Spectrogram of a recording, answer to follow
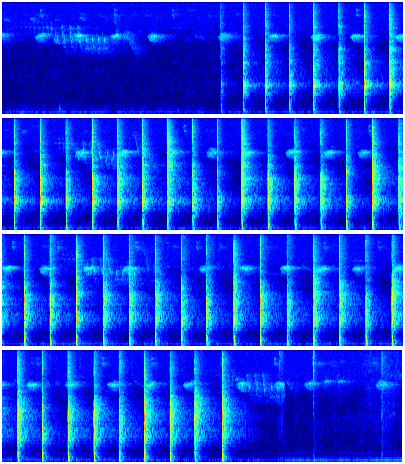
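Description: Axe chopping at a standing pine tree: a steady run of sharp strikes, about one and a half a second, starting about four seconds in and stopping shortly before the end.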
